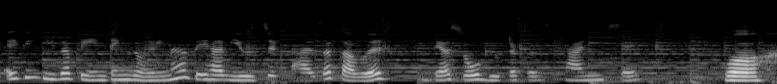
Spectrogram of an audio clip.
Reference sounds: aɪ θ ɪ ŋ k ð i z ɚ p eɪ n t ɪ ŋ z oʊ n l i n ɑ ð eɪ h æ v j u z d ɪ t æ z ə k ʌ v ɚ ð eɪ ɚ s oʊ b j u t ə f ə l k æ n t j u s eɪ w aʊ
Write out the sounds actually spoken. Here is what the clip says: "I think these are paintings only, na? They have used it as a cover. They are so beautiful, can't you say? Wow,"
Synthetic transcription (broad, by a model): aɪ t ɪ ŋ k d i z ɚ p eɪ n t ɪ ŋ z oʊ n i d eɪ h æ v j u z d ɪ t æ z ə k ʌ v ɚ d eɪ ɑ s oʊ b j u t ə f ə l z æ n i s eɪ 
